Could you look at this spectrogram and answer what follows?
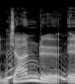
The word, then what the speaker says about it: ジャンル: ジャンル is genre, but it's a very... – ジャンル、そうです。和製語ですね。 – Not really. It's pronounced very differently from English. We say ジャンル。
